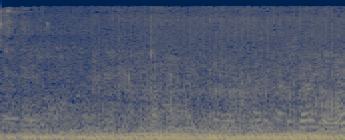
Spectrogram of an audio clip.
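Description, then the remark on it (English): A propeller aeroplane engine starts and roars before a first free flight to Cork, a loud, steady low drone with a throbbing hum that holds constant and unbroken throughout. “and you can hear the roar of my aeroplane starting.”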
